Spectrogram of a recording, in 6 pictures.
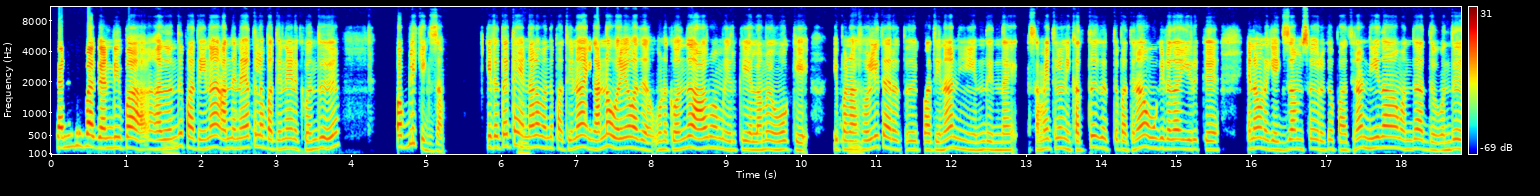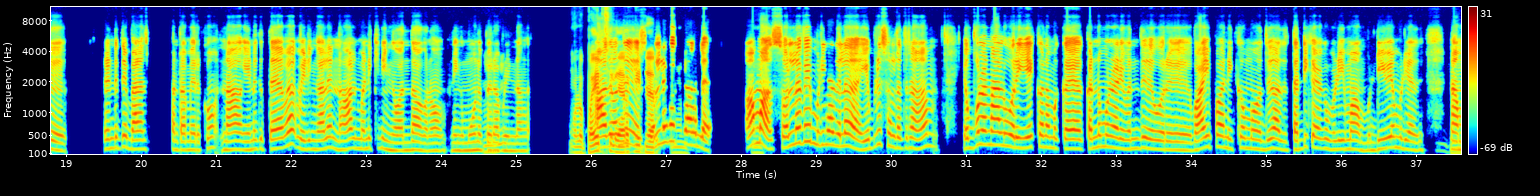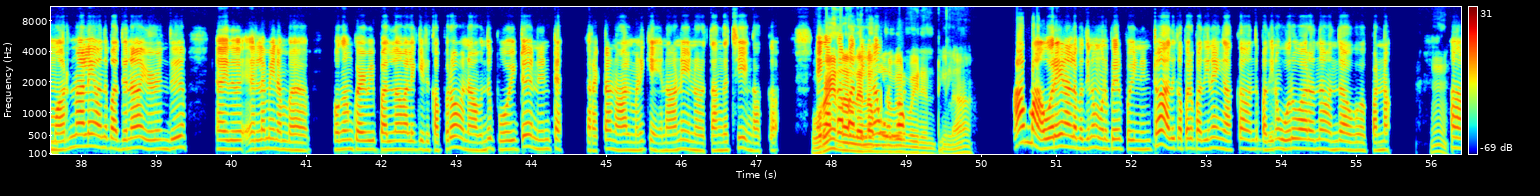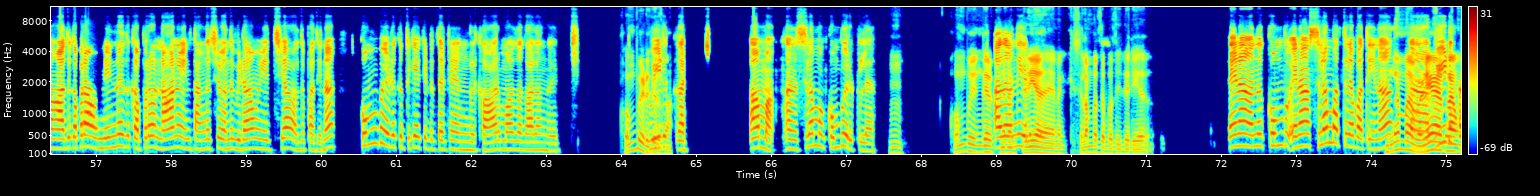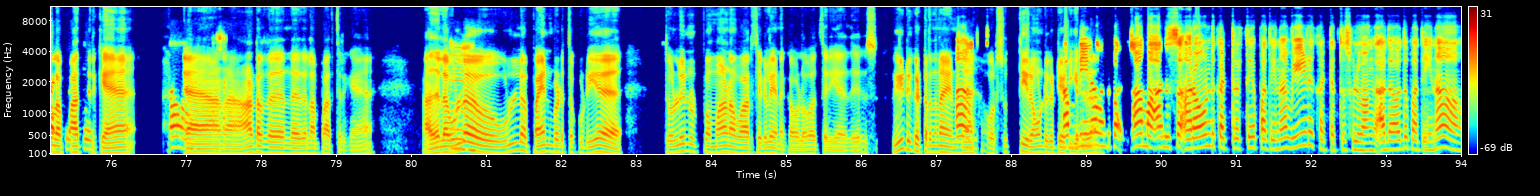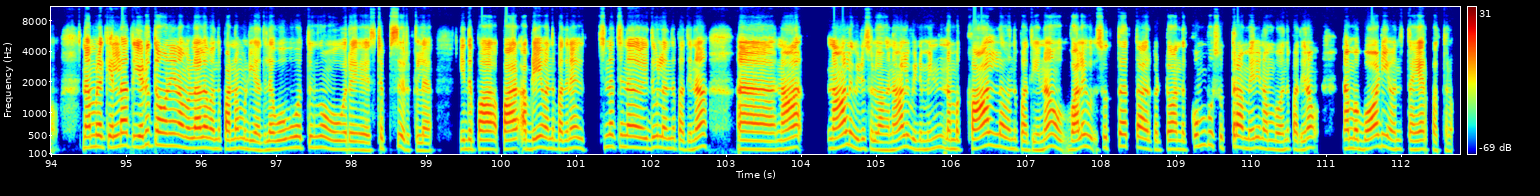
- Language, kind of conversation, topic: Tamil, podcast, உங்கள் கலை அடையாளம் எப்படி உருவானது?
- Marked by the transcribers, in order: in English: "பப்ளிக் எக்ஸாம்"; "விடியற்காலை" said as "விடிங்கால"; other noise; "கழிக்க" said as "கிழக்க"; other background noise; chuckle; in English: "ஸ்டெப்ஸ்"; "சுத்துறதா" said as "சுத்தத்த"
